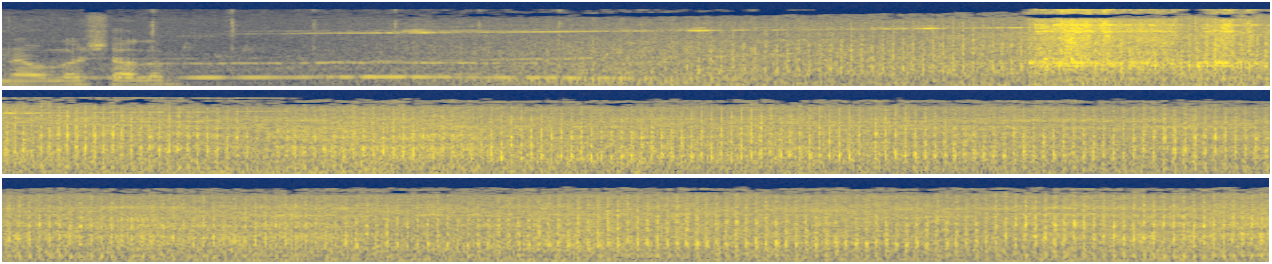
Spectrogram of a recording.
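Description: A pulley whirs along a steel cable, growing louder and steady as it speeds up.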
